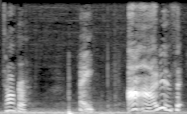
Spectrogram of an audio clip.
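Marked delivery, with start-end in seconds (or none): none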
